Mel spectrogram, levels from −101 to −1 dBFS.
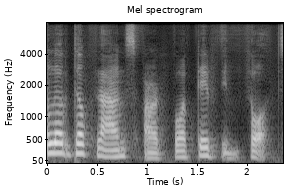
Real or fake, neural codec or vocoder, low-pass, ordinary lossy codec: fake; codec, 16 kHz, 0.5 kbps, FreqCodec, larger model; none; none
